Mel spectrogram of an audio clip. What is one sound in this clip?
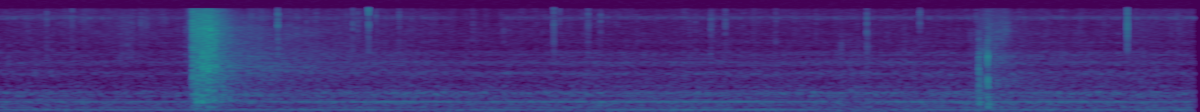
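A wooden door bumps and clatters.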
